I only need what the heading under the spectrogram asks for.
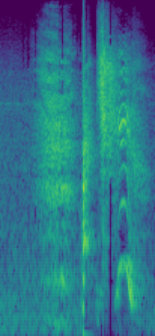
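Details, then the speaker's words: Woman sneezing after sniffing pepper-dusted flowers: a breathy inward build-up, then a sharp 'achi'-style sneeze burst with a short voiced tail; a single ordinary sneeze. "oh i usually do that a chew noise but i've been asked for achi so i'm going to give that a go as well i just have to remember because in that moment of sneezing i don't really think of much except just letting it out so"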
